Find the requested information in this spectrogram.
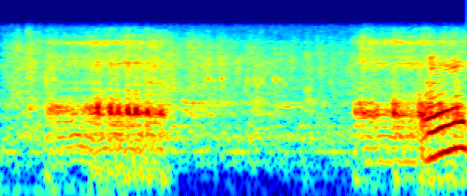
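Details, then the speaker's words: Sleeping after exhaustion from a night out, snoring getting louder: fluttering, vibrating snores in two bursts, then a rising whine at the end, in a small room; loud snoring. "that sound coming from oh right there oh my God I think it's getting louder"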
